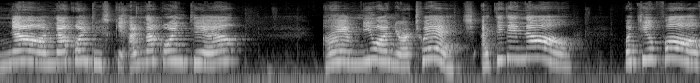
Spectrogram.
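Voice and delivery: slime voice changer. Acted. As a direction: play the cheerful slime character through a voice changer. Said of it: "you're gonna hear my voice change".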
